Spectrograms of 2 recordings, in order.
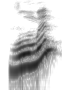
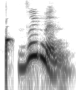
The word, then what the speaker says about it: women: কি বলবে? উমেন, কারণ লেখা তো তাই আছে, কিন্তু না, সঠিক উচ্চারণ হবে উইমেন। উইমেন।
